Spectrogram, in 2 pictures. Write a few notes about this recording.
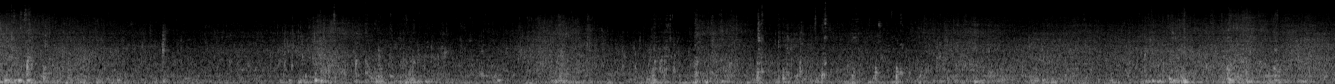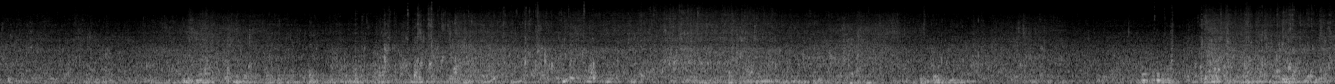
Gurgling under the slip way ... East Pier Whitby ... open lavalier mics clipped to sandwich box ... almost flat calm sea ... overcast ...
